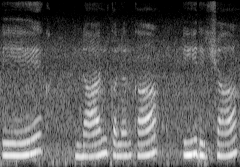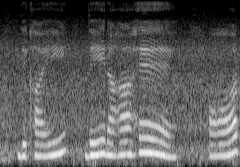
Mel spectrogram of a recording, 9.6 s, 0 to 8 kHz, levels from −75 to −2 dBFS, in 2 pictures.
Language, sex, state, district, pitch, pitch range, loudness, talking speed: Hindi, female, Rajasthan, Jaipur, 220 Hz, 210-240 Hz, -13 LUFS, 75 wpm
